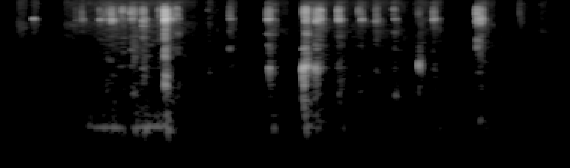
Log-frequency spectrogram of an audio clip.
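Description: Irregular bursts of crisp clicks from someone typing notes on a computer keyboard, fairly quiet, with short pauses between clusters of keystrokes and no talking.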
